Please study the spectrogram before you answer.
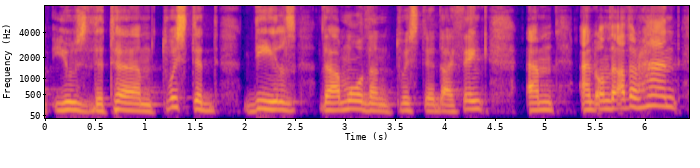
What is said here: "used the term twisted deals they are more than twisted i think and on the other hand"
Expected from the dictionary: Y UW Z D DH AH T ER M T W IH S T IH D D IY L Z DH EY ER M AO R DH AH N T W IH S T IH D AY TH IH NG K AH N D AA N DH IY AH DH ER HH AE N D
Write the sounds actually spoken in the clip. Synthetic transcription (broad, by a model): Y UW Z DH AH T ER M T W IH S T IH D D IY L Z DH EY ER M AO R DH AH N T W IH S T IH D AY TH IH NG K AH N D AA N DH IY AH DH ER HH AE N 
